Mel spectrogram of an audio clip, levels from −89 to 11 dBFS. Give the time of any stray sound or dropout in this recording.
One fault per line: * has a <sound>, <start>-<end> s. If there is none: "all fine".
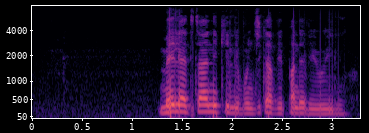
all fine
